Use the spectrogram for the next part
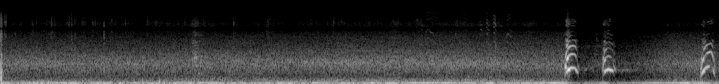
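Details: Kennel dogs in rural Worcestershire at a licensed training and boarding site. Several seconds of steady low hum, then three short, clear barks in close succession near the end.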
